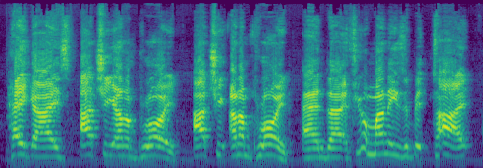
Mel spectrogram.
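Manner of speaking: punchy promo voice, pushed loud; loud ad read. Acted. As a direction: sell the pizza deal like a hype ad. Sponsor-style plug at the end.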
